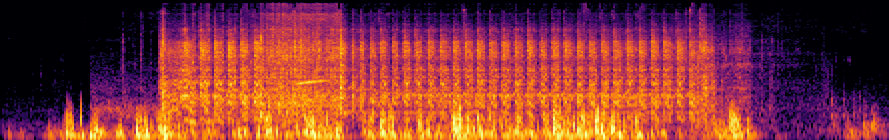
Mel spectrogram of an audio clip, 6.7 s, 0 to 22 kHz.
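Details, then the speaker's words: 1988 Suzuki Samurai, lifted, low oil, starting fluid sprayed in intake: steady cranking about three to four beats a second that never catches; fuel gauge reads empty, out of fuel. "all right so it wants to start but it doesn't and the fuel gauge says empty so I'm going to grab some fuel and put some fuel in it"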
